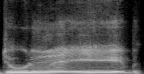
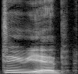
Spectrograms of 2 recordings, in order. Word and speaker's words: Douieb: I'm from an area called Finsbury Park, so I've always pronounced it Douieb, Tiernan Douieb. But my cousin has been researching our family history, and we think my granddad's parents were from Algeria, so it should be Douieb, right?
